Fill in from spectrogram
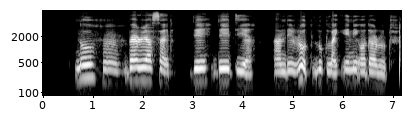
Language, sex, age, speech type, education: Nigerian Pidgin, female, 30-45, spontaneous, tertiary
